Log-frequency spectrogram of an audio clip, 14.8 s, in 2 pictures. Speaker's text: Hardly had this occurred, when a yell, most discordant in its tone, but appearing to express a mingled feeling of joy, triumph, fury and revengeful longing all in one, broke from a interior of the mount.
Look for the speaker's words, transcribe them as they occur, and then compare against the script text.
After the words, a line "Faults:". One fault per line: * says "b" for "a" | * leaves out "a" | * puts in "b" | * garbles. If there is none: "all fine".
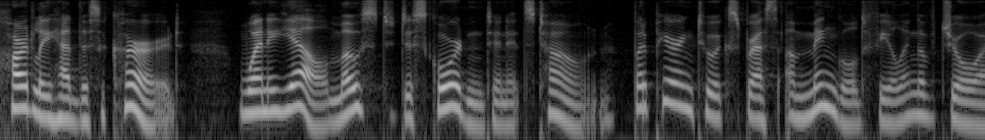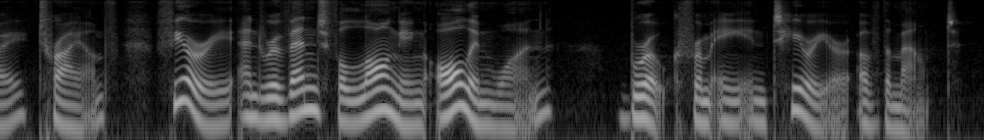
Hardly had this occurred, when a yell, most discordant in its tone, but appearing to express a mingled feeling of joy, triumph, fury and revengeful longing all in one, broke from a interior of the mount.
Faults:
all fine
